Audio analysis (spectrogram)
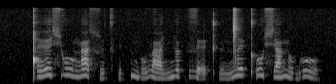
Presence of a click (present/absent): present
